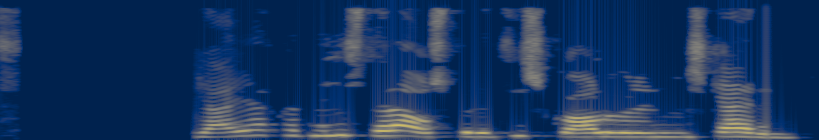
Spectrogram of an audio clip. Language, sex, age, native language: Icelandic, female, 30-39, Icelandic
